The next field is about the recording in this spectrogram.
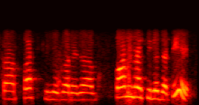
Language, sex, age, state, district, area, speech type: Nepali, female, 30-45, West Bengal, Kalimpong, rural, conversation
